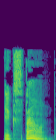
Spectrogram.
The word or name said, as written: expound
